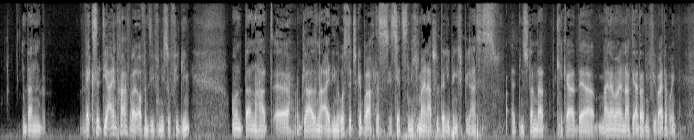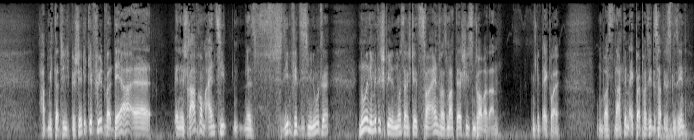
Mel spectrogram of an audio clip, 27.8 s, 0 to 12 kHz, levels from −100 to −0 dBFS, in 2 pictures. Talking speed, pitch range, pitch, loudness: 185 wpm, 85-115 Hz, 100 Hz, -19 LUFS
